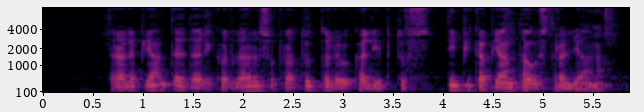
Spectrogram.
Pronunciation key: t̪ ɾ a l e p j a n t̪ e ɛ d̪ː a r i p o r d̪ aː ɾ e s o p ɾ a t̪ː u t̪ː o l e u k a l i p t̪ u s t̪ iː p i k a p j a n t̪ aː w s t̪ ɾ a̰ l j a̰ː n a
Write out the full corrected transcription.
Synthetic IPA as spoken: t̪ ɾ a l e p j a n t̪ e ɛ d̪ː a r i k o r d̪ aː ɾ e s o p ɾ a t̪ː u t̪ː o l e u k a l i p t̪ u s t̪ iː p i k a p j a n t̪ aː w s t̪ ɾ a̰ l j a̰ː n a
